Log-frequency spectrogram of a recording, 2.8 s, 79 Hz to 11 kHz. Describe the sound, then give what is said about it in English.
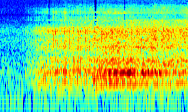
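Race car engines roar loudly, the pitch climbing steadily as two cars, Charlton in the left lane and Cancellar in the right, launch and accelerate down the racetrack in a $1 million final round, a sustained droning rumble with no talking. “Getting ready to go down the racetrack.”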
